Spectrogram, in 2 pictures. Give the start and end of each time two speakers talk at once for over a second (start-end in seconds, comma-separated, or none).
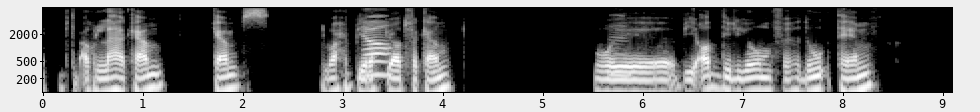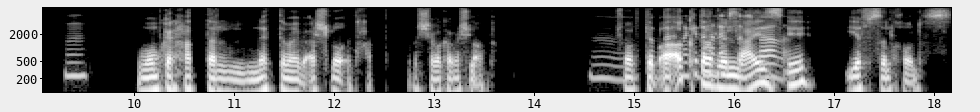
14.8-16.6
